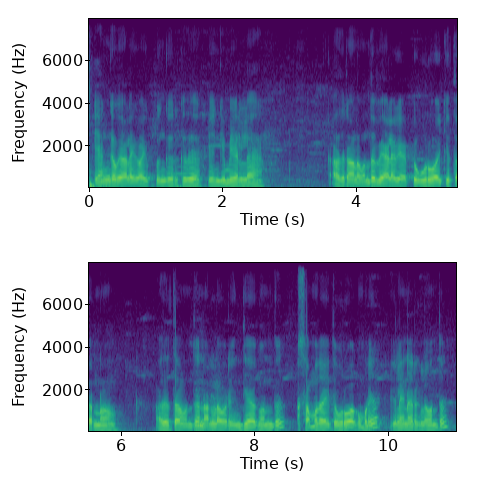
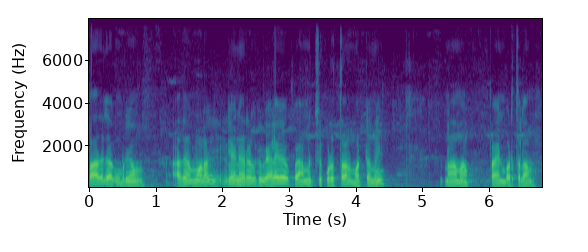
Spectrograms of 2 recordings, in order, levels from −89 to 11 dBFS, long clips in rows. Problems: constant background noise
